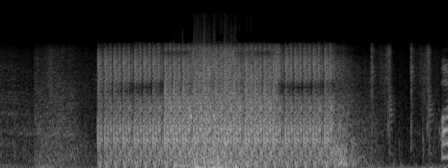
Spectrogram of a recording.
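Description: Rapid gunshots fire in a burst.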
